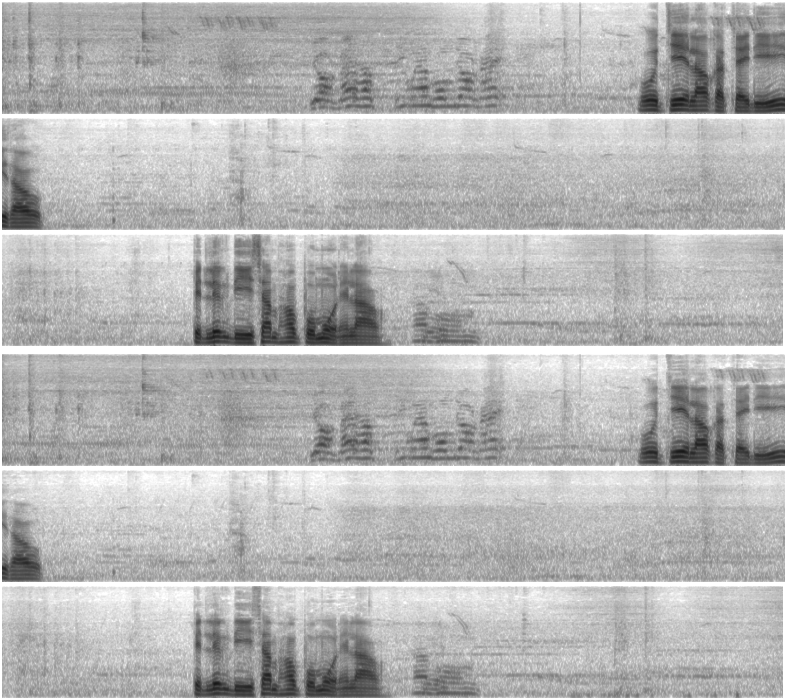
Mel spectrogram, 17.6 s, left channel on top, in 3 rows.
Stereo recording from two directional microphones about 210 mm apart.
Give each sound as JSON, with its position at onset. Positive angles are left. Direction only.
{"t": 2.3, "sound": "speech", "side_deg": -10}
{"t": 4.8, "sound": "a man's voice", "side_deg": 10}
{"t": 13.1, "sound": "a man's voice", "side_deg": 10}
{"t": 14.8, "sound": "a sound", "side_deg": -10}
